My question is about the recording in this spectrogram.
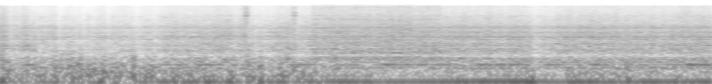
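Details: Jeep chased for a rattle since a rear main seal repair, later traced to a bent skid plate: steady, even idle with a deep exhaust drone and no rattle or buzzing underneath; normal idle.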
